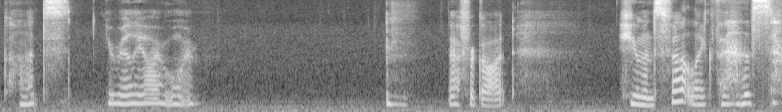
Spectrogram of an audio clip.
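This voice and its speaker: Slow, breathy, yearning female vampire, acted by a woman. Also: fairly high pitch, steady tone, a little hiss or hum, heavily acted. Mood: awed, hesitant. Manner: slow, hesitant, sighing delivery with long pauses. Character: ancient lonely female vampire, tender, yearning, seductive. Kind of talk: intimate ASMR roleplay audio drama.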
